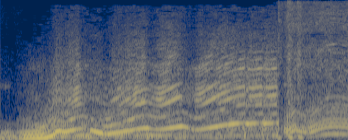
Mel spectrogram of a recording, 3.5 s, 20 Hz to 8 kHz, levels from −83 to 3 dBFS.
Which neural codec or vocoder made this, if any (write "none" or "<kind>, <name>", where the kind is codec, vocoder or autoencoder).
none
